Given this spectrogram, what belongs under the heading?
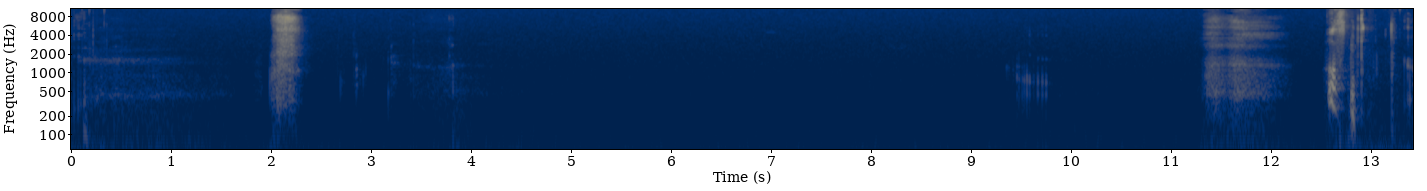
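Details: Morning allergic sneezing fit that recurs every morning and lasted five more minutes after recording stopped: several forceful sneezes separated by quiet pauses, with sniffing between them.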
